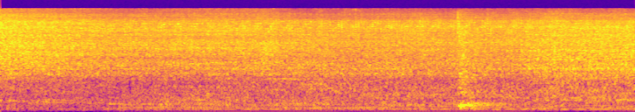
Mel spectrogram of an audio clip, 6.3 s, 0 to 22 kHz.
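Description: Audi A7's engine idling steadily, with a single knock about four and a half seconds in.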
